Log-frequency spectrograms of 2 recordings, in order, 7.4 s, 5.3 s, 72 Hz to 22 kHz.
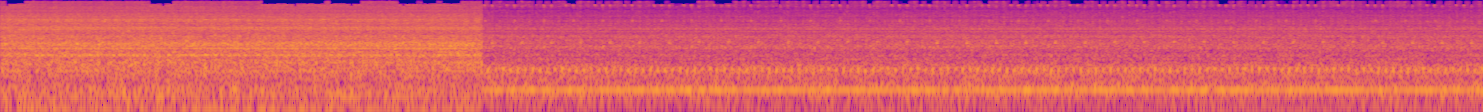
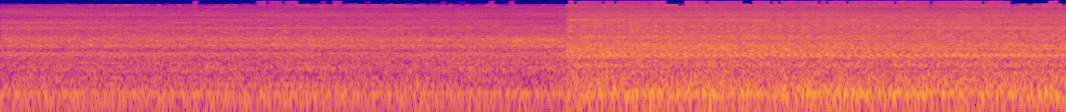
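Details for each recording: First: Ford Focus, 93,905 km, about 10 years old, idling with AC on, outside 31°C and cabin 23°C, before repair, with oil leaking at the compressor fitting: a steady hum near 220 Hz starts when the AC engages; noisy AC compressor, refrigerant top-up planned. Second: Ford Focus, 93,905 km, 10 years old, after AC restoration with original compressor (lines flushed, O-rings, expansion valve and drier replaced): with AC switched on the compressor runs with a quieter, smoother hum and hiss, no knocking.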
